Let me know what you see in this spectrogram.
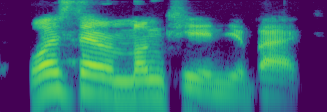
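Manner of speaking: dry, straight-faced, matter-of-fact delivery. Demonstrating a class activity, the teacher asks a student about a monkey in their bag, deadpan.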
